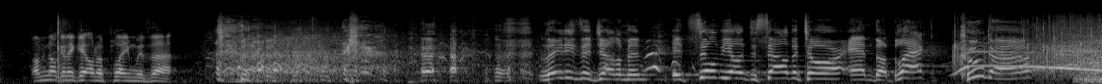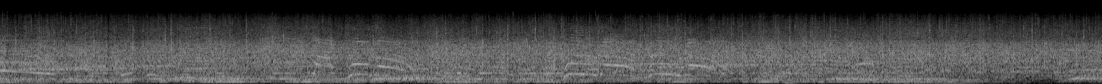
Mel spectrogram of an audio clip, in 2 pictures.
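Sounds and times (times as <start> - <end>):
audience applauding: 9.5 - 22.0
band music: 10.8 - 22.0
scattered shouts: 16.3 - 19.8.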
